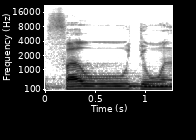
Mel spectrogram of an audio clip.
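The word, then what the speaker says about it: فوجٌ: Faujun. faujun jangan dibaca dengan tebal fau jo ju bukan ju bukan juga terlalu umum faujua jua dekatkan lidahnya ke tempatnya sin sa faujun faujun Saalahum a hamzah tegas jangan dibaca mirip alif.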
